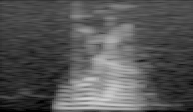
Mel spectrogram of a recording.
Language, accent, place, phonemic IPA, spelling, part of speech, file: French, France, Lyon, /bu.lɛ̃/, boulin, noun, LL-Q150 (fra)-boulin.wav
- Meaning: 1. hole made in a dovecote for pigeons to nest, like a pigeonhole 2. putlog hole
